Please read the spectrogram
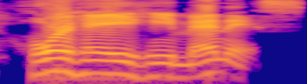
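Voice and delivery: American-English accent.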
